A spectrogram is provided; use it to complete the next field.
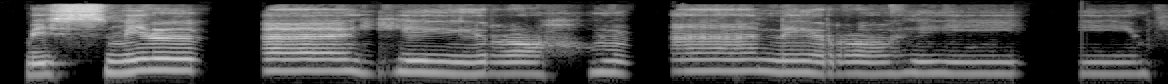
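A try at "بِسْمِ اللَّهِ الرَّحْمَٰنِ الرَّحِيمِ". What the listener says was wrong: Bismillahnya jangan bismillahirrohman. Nah, nanti jangan panjang-panjangkan huruf yang tidak ada huruf matnya. Bismillahirrahmanirrahim.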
